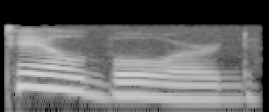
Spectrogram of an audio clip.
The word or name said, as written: tailboard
